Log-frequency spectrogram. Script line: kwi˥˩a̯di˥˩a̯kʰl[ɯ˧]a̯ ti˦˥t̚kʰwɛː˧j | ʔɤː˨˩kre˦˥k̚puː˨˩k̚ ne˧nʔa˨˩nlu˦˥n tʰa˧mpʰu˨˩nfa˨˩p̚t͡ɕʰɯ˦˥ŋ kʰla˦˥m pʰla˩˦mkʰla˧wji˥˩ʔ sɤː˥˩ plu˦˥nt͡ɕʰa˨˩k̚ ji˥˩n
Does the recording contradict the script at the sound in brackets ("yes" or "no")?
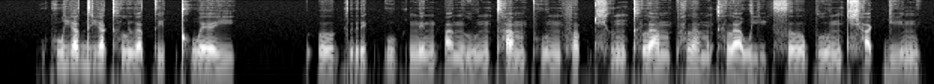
yes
